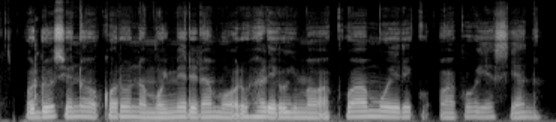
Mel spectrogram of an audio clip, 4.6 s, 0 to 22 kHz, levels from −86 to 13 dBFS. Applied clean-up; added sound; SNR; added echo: neural mask model DeepFilterNet 3.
